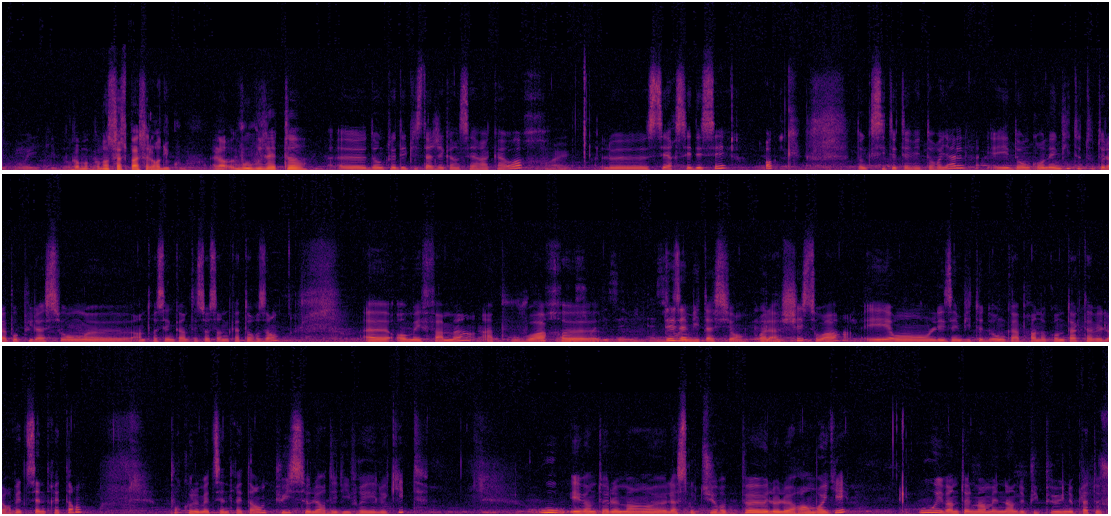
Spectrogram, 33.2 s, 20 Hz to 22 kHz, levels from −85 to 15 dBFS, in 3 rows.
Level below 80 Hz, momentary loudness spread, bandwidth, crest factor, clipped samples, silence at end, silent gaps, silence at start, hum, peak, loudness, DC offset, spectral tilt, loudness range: -50 dBFS; 15 LU; over 20 kHz; 24 dB; under 0.1%; 0 s; none; 0 s; none; -8 dBFS; -31 LUFS; under 0.1%; -5.5 dB/octave; 5 LU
